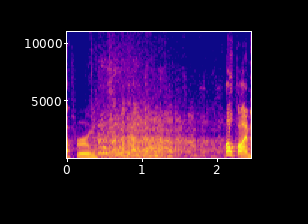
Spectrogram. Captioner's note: laughs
